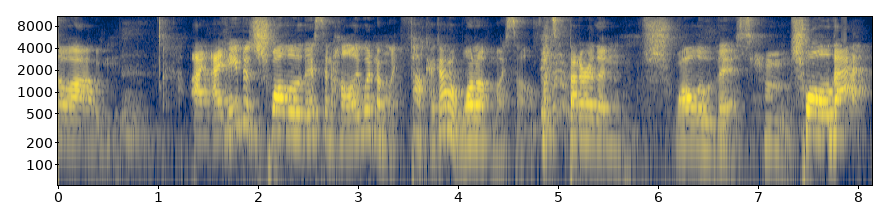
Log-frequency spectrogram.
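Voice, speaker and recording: A woman with an American accent performs stand-up in an echoey club. Her voice sits fairly high and has a bright, forward edge. She tells stories casually at her own expense and often giggles through them. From Florida, United States. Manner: self-deprecating, casual storytelling. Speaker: stand-up comedian. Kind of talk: stand-up comedy set. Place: indoor comedy club stage. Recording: echoey room, live comedy club.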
